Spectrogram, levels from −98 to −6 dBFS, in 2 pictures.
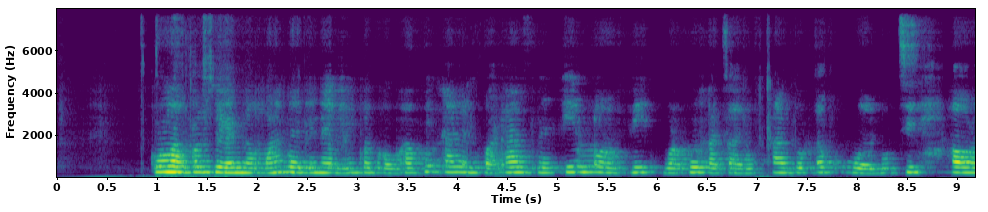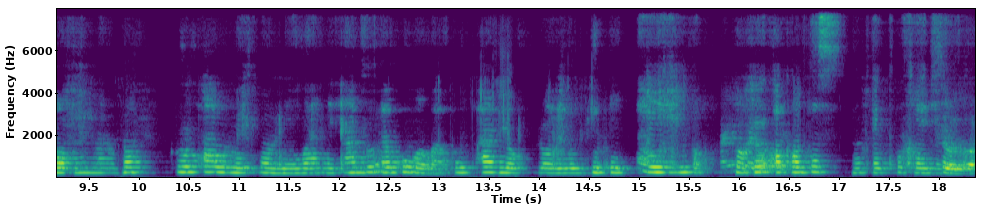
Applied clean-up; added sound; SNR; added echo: neural mask model DeepFilterNet 3.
